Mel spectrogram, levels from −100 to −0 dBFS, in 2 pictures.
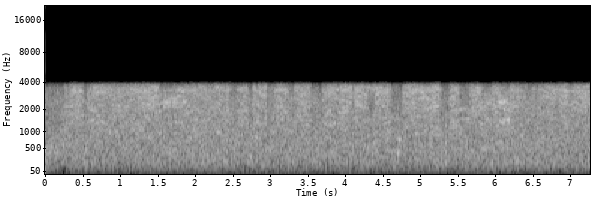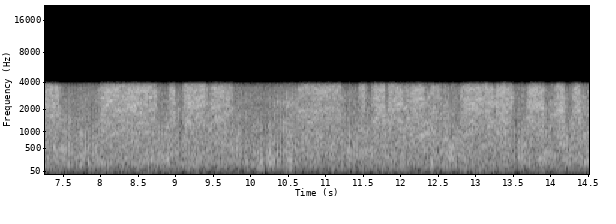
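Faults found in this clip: Brief smear at 13.09–13.15 s. The sound stretches into a buzzy tone or coloured noise that fades, then stays thin and roughened for a moment afterwards. This is VoIP packet loss concealed by the speech codec: about 40 ms missing, consistent with two lost 20 ms frames. The Speex decoder repeats its last pitch and filter at falling gain, and output needs a short spell to settle once packets resume. Speex encoding itself sounds clean or at most faintly coloured on the 150 Hz–3.6 kHz narrowband line.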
